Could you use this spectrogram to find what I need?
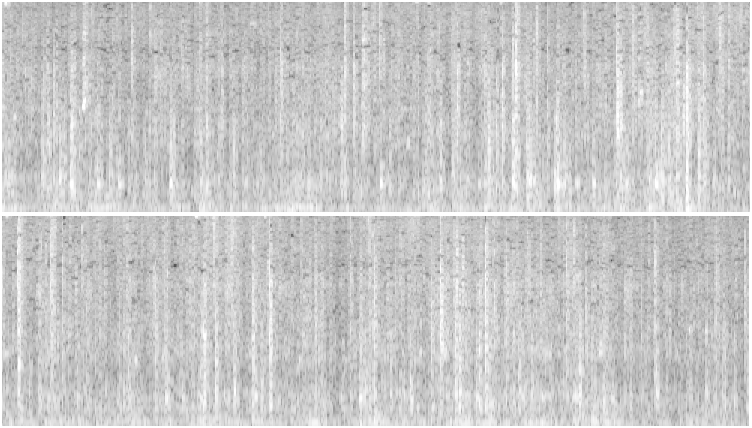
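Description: Footsteps walk steadily across a wooden floor.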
